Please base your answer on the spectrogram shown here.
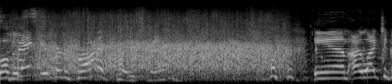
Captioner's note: audience clapping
